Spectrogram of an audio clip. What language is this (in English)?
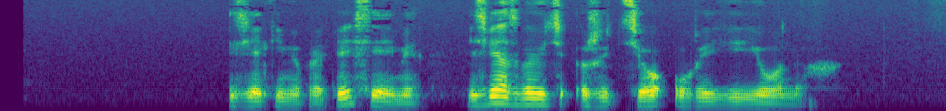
Belarusian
